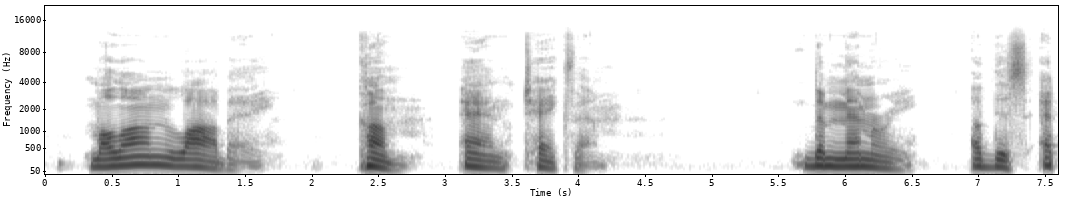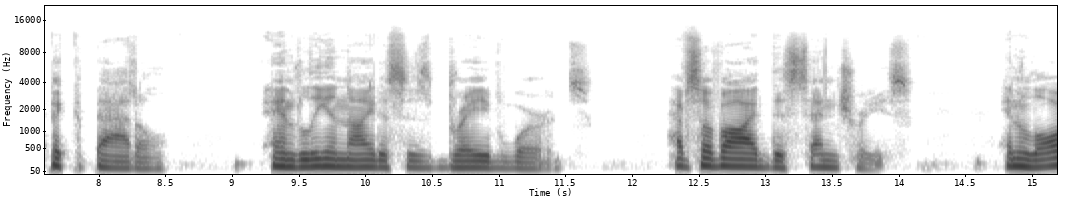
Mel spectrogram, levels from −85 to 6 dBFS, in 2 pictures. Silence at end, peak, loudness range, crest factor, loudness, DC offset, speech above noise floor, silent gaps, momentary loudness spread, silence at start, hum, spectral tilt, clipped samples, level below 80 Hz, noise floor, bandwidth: 0 s; -4 dBFS; 3 LU; 20 dB; -24 LUFS; under 0.1%; 55 dB; none; 19 LU; 0.35 s; none; -7 dB/octave; under 0.1%; -66 dBFS; -78 dBFS; 12 kHz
